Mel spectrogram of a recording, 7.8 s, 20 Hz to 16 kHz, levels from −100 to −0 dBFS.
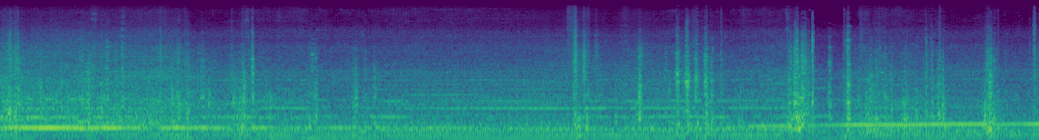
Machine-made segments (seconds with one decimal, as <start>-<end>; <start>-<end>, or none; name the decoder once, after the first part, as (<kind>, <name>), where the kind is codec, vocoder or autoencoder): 4.0-4.9 (autoencoder, DAC-VAE)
